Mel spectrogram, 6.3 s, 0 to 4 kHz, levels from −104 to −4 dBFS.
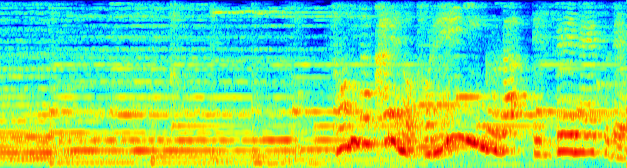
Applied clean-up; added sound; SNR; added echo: none; none; none; reverberation time 2.4 s.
